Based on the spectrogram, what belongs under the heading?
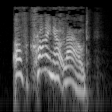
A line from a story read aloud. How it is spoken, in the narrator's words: I snapped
